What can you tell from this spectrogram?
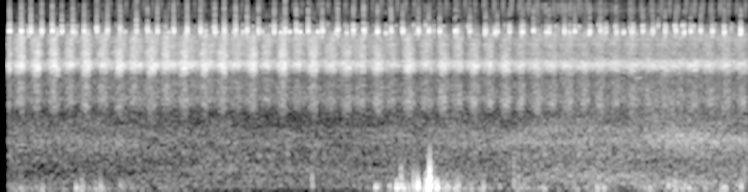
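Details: Cicadas in lavender fields in Provence, France. A continuous high, rasping drone pulses rapidly and steadily, with faint low rumbles beneath.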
